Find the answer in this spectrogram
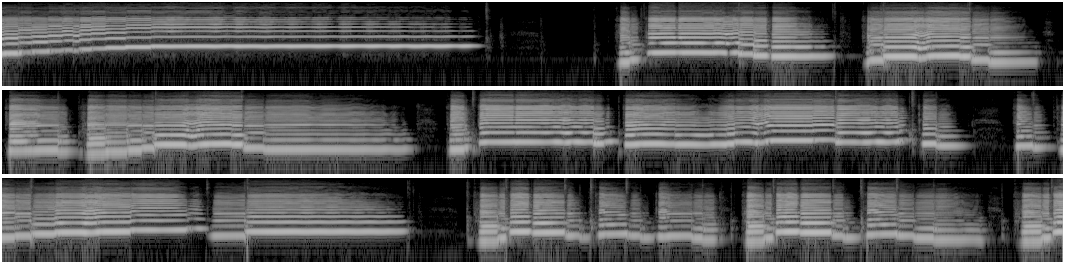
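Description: Selmer Bundy tenor saxophone played solo. It opens with a smooth upward slide into a high note held for about three seconds. After a short pause it plays a melodic line in phrases broken by brief gaps.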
